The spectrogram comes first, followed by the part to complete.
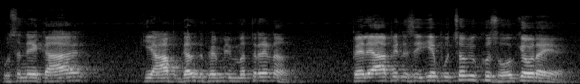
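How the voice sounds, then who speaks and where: A man's voice: a little high, moderate pace, a bit bright, echoey room, slight background noise, poor audio. Man giving a spiritual discourse. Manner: storytelling with acted quotes, repeats phrases. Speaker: spiritual teacher.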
